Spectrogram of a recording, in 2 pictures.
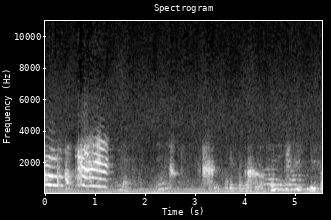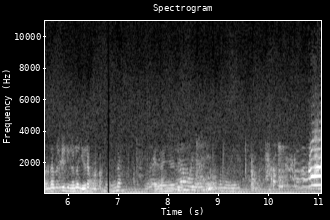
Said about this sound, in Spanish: Y aquí está su primer llanto.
